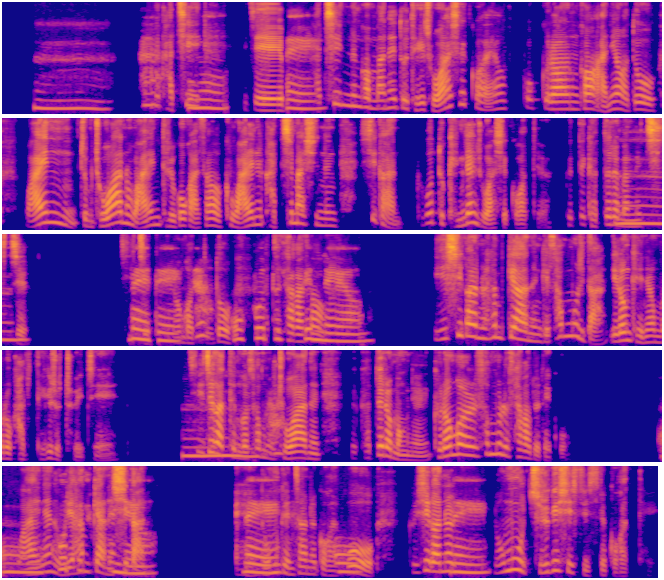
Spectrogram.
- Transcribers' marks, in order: gasp; gasp; gasp
- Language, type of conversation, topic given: Korean, advice, 친구에게 줄 개성 있는 선물은 어떻게 고르면 좋을까요?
